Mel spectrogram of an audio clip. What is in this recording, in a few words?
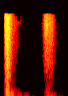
wood steak sharp post drive by hand into dirt through thick grass; foley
